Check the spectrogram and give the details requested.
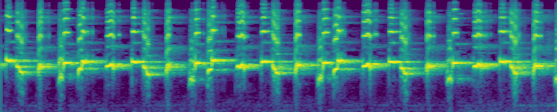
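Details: Rival-calling song of a yellow-vented bulbul in long rolling 'ropel panjang' style; fast, evenly loud chirps sweeping up and down, repeated without pause.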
